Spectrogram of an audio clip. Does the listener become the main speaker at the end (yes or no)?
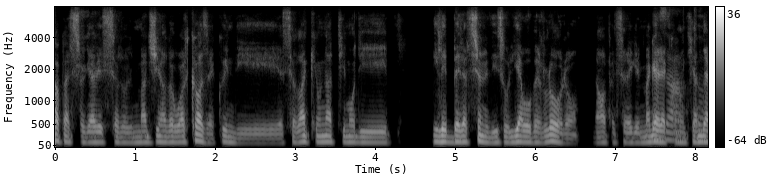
no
